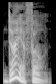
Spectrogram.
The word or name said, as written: diaphone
